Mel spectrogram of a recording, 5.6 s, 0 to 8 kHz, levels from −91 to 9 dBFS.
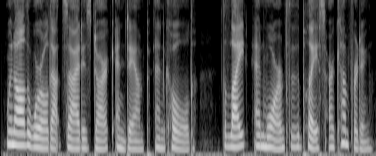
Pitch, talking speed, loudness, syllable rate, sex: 180 Hz, 215 wpm, -18 LUFS, 5.3 syllables/s, female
